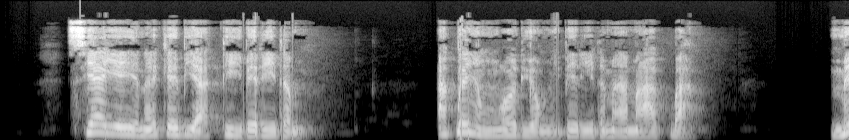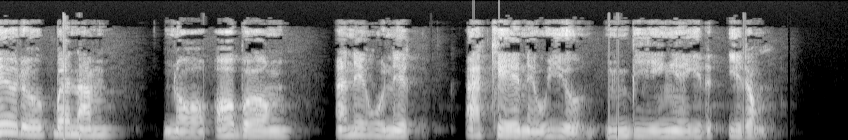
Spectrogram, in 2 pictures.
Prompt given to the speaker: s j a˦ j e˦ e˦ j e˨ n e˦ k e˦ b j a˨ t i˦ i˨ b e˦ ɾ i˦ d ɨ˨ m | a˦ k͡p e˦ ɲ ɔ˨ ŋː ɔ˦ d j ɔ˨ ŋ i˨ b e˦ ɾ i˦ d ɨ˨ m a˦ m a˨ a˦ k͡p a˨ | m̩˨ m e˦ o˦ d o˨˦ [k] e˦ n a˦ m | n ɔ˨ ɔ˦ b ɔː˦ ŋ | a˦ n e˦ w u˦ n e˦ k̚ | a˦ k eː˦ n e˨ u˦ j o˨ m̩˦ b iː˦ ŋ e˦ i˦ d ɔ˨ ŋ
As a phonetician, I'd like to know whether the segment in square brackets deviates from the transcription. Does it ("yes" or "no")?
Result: yes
